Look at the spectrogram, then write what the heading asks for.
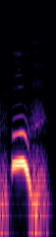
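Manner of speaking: high panicked whew. Retold or imitated. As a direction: let out a shrill panicked whew. Dad appears around corner.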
